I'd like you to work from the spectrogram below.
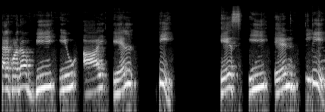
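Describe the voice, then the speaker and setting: A woman's voice: mid-range voice, very slow, a little mellow, a little hiss or hum. A woman teaching an English grammar class in Bengali, spelling out verb forms letter by letter and checking with her students. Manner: spells words letter by letter, asks students questions. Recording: echoey room with faint ambience.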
